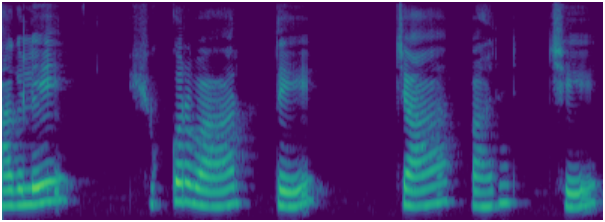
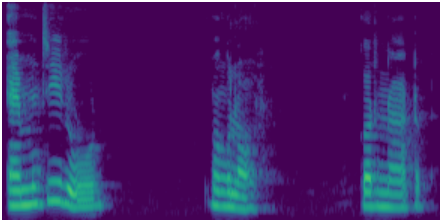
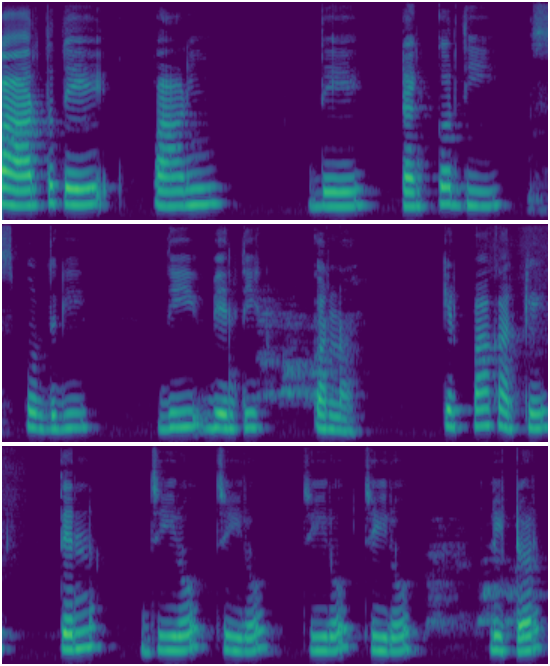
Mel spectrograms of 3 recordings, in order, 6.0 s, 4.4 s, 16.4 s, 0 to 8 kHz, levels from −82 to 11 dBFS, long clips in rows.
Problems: constant background noise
